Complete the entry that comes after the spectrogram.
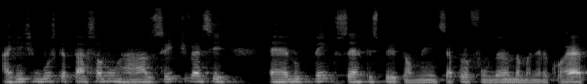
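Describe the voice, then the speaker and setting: A very fast, somewhat breathy male voice with fairly even intonation, on a very clean recording with a silent background. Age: 20s. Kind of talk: motivational sermon-style talk. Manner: casual, conversational.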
